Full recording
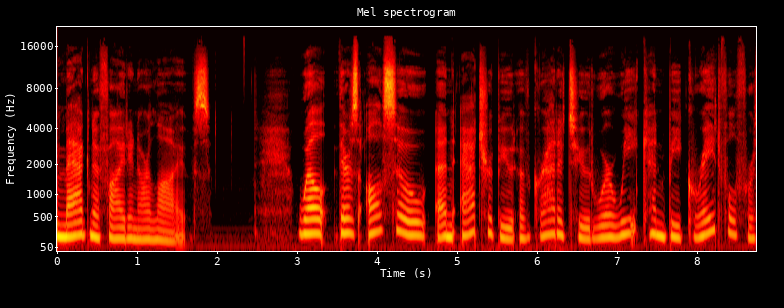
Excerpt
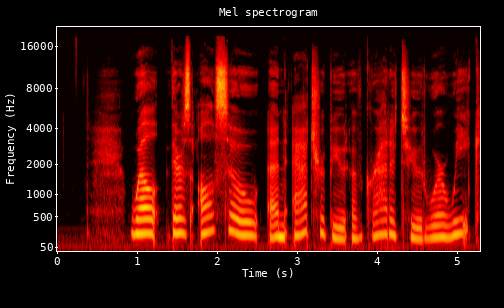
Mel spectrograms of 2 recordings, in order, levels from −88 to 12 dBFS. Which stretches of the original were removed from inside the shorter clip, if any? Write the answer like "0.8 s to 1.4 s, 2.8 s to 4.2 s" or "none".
none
